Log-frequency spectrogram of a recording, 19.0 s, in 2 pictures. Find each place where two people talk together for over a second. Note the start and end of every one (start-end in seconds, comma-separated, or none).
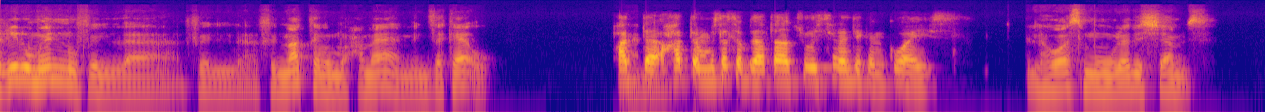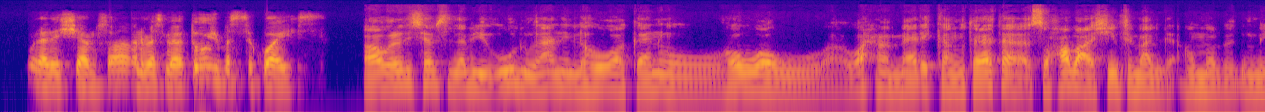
none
